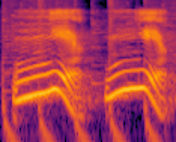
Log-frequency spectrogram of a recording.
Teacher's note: ми чуємо м'який н і е Це нам дає літера є Отже записуємо N є і читаємо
